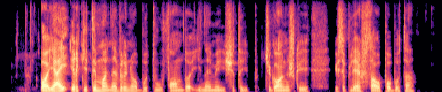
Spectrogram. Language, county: Lithuanian, Vilnius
